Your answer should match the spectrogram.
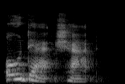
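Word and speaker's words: ODAAT Chat: which is pronounced ODAT chat, O-D-A-A-T, for one day at a time, where her guests share their stories of alcoholism and addiction and how they recovered.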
